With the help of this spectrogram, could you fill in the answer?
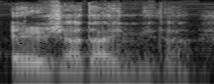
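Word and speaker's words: אל שדי: 여기서 전능자로 번역된 단어는 먼저 히브리 원어 발음으로 종종 들어보셨을 것입니다. 엘샤다입니다. 전지전능한 능력의 하나님을 가리킬 때 주로 사용하는 표현 엘샤다입니다.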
